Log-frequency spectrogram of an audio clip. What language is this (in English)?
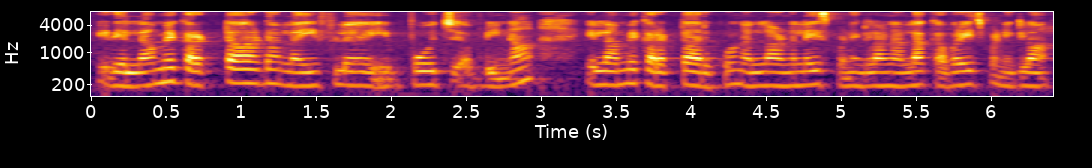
Tamil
